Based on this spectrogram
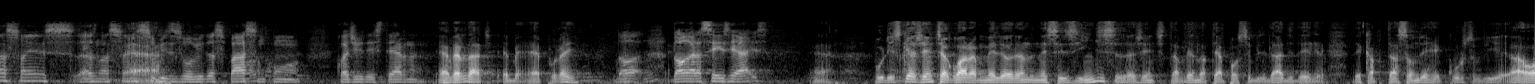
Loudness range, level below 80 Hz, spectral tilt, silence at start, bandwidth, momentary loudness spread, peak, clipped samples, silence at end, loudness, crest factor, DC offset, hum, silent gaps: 8 LU; -44 dBFS; -5 dB/octave; 0 s; 8 kHz; 16 LU; 0 dBFS; under 0.1%; 0 s; -23 LUFS; 22 dB; under 0.1%; none; none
